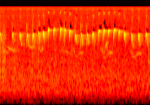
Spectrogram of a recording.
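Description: Green-tailed Sunbird giving a rapid run of very high, thin, sharp notes, about seven a second, with faint twittering of other birds behind.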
